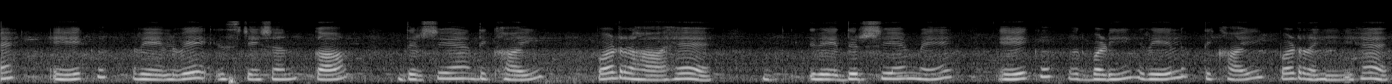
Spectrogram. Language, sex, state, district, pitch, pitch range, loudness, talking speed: Hindi, female, Bihar, Purnia, 245 Hz, 235-270 Hz, -22 LUFS, 85 wpm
